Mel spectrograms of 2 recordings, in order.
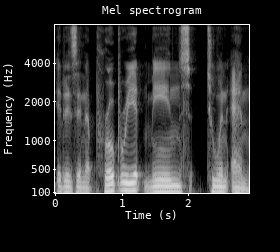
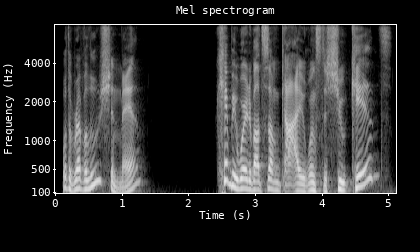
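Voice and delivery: much higher, dismissive mock voice; mocking impression; 12 semitones higher than usual. Host mocking the Speaker's view, a much higher dismissive voice. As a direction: play a callous revolutionary shrugging it off.

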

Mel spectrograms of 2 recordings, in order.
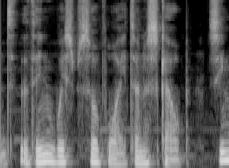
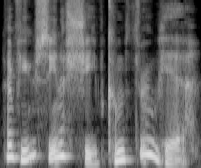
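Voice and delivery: put-on higher, sharper old crone; a crone losing patience; impatient old woman; 8 semitones higher than usual. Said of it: "its kindness crackling".

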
